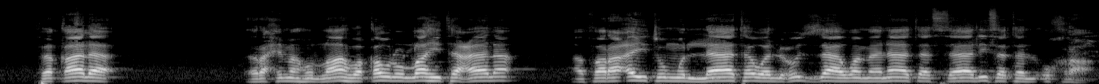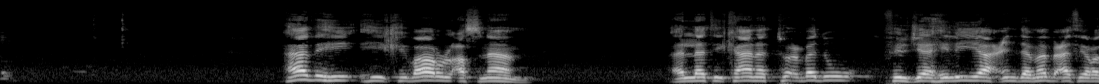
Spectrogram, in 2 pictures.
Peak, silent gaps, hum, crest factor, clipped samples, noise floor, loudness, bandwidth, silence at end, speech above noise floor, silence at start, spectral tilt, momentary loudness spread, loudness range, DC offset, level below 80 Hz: 0 dBFS; none; none; 18 dB; under 0.1%; -62 dBFS; -17 LUFS; 12.5 kHz; 0 s; 46 dB; 0.4 s; -6 dB/octave; 11 LU; 7 LU; under 0.1%; -48 dBFS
